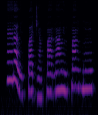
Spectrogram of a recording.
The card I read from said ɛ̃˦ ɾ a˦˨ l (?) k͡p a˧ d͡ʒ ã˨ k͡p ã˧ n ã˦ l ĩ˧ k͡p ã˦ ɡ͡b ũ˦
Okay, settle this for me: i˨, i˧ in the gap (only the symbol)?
i˨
